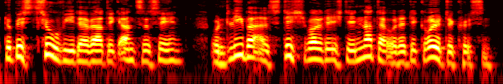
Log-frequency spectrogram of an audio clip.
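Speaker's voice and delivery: high voice full of disgust; disdainful boy. Acted. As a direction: spurn the mother with contempt. (verächtlicher Junge, hohe Stimme)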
